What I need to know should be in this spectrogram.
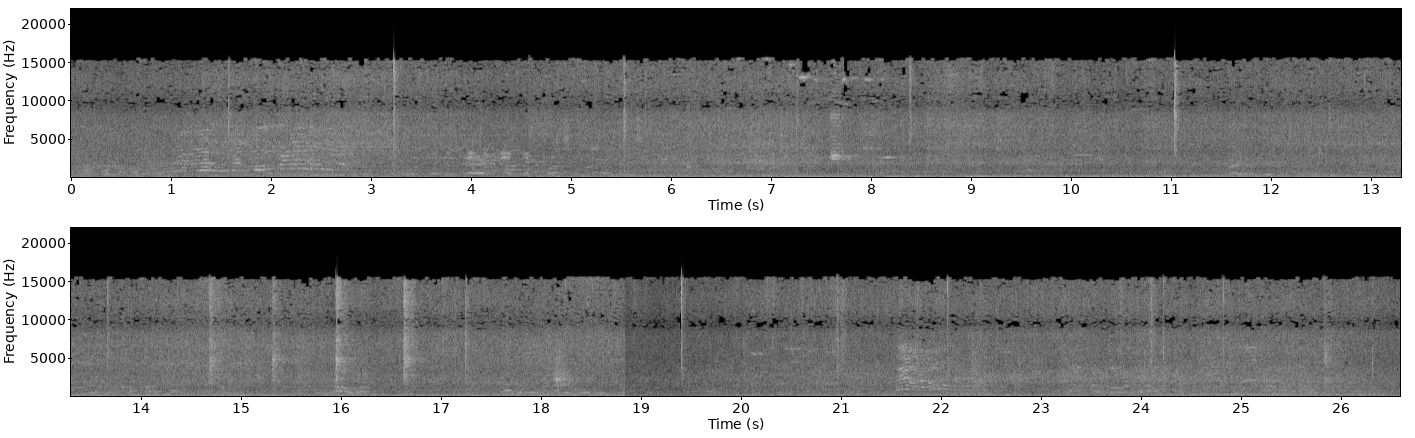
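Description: Hot oil sizzles and bubbles steadily in a large pan.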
